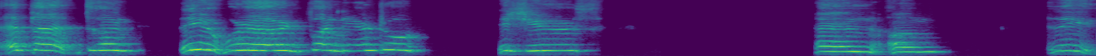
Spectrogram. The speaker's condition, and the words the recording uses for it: Cerebral palsy. We want to be able to understand you better.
